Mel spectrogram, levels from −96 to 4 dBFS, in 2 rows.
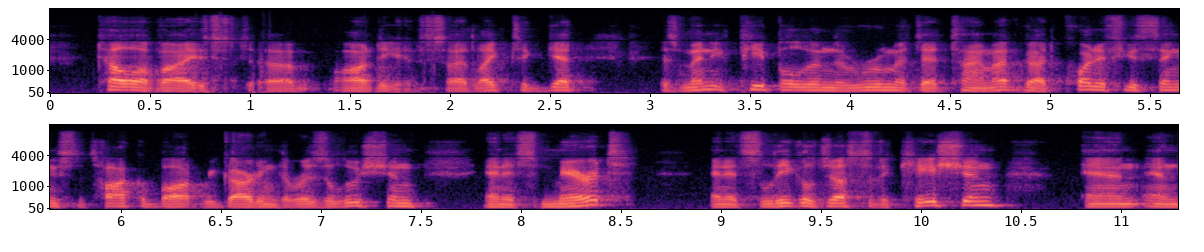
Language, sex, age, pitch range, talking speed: English, male, 50-69, 105-125 Hz, 195 wpm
